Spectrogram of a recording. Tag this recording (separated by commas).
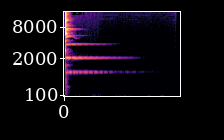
Glass, Chink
